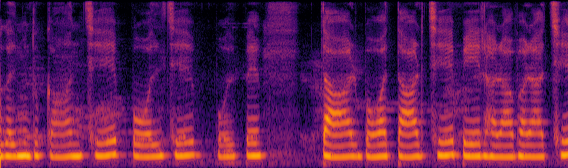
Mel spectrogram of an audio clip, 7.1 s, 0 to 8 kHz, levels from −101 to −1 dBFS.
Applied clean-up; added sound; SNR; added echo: none; none; none; none.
